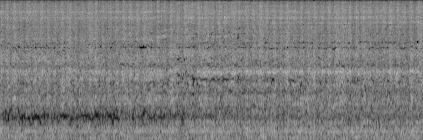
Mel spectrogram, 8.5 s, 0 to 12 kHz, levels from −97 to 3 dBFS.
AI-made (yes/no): no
